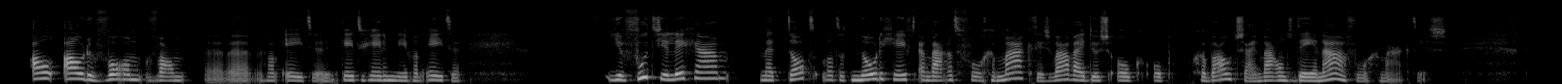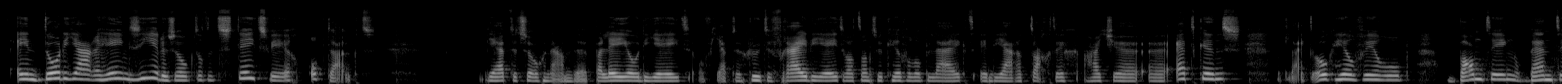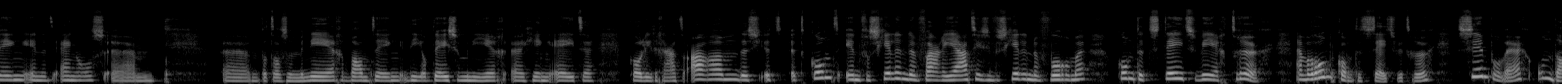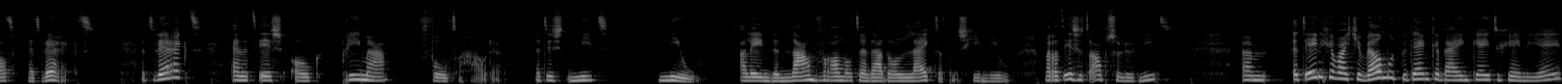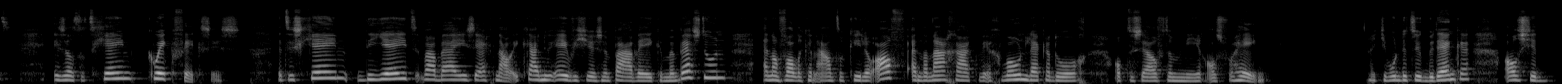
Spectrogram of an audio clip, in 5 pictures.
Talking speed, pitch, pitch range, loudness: 175 wpm, 195 Hz, 175-230 Hz, -34 LUFS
